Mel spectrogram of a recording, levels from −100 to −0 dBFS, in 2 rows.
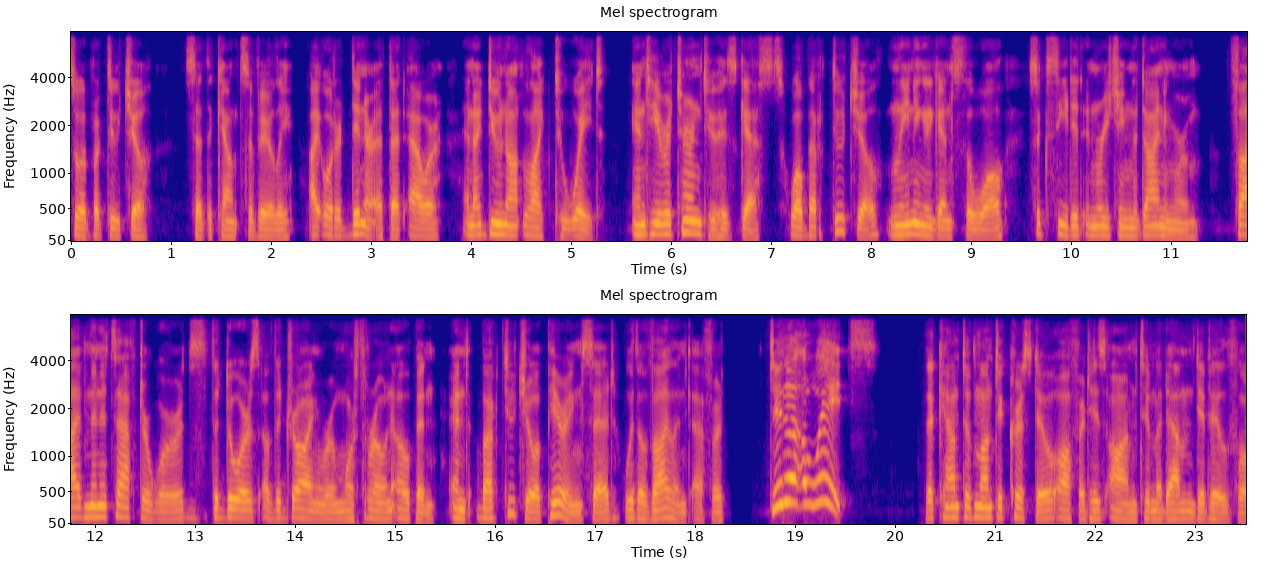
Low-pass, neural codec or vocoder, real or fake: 7.2 kHz; codec, 44.1 kHz, 7.8 kbps, DAC; fake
